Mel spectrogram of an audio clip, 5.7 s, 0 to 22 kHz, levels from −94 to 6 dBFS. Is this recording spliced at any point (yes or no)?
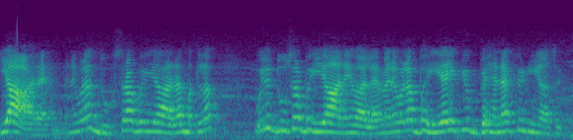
no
